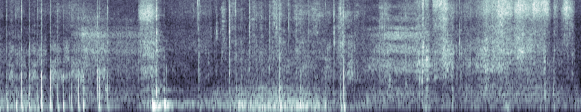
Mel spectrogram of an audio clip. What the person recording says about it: I'm a tapping fan but I don't like my tapping to be too loud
